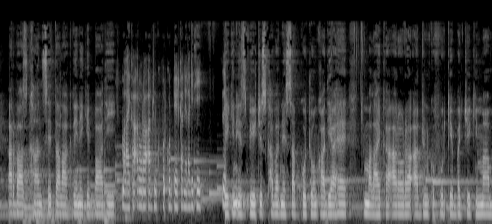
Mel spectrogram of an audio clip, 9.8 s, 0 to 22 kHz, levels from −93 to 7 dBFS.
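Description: From 2.31 to 4.51 s the sound jumps high and hurried, pitched up by roughly ten semitones, then drops back to normal. This is a section at the wrong speed, running at 1.77 times its recorded rate, likely from being fitted to the wrong clock.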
